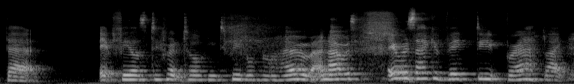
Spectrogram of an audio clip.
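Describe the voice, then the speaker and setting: A woman's voice: mid-range voice, steady tone, normal speed, echoey room, slight background noise. A woman from England with an English accent, co-hosting a casual podcast chat as an English teacher, joking and laughing often.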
